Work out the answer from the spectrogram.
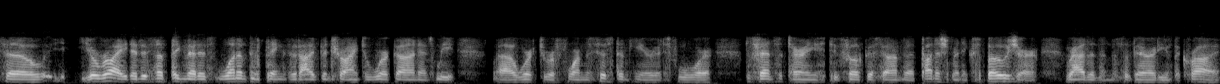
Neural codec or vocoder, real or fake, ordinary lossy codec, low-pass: codec, 16 kHz, 2 kbps, FunCodec, trained on LibriTTS, 25 frames a second; fake; AAC, 32 kbps; 7.2 kHz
